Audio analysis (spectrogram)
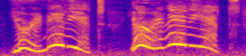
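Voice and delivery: high, loud mock yell at her; angry old man yelling. Grumpy driver yelling at her from his window, loud mock shout. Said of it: "he was so angry, super angry".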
